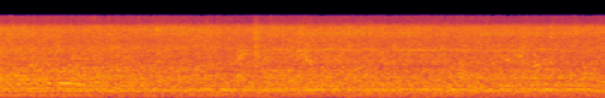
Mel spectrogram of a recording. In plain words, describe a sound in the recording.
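A metal skimmer scrapes against a pan.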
